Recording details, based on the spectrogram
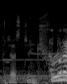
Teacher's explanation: Emphasis on the first syllable of his last name, Justin Trudeau.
